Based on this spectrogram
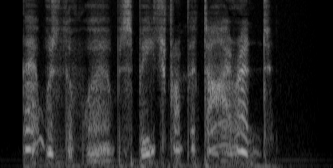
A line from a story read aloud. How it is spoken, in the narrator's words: whispered Howell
